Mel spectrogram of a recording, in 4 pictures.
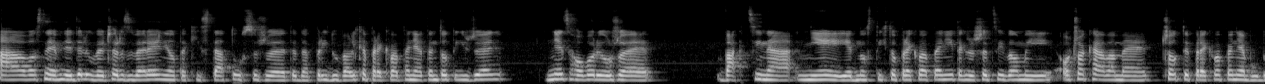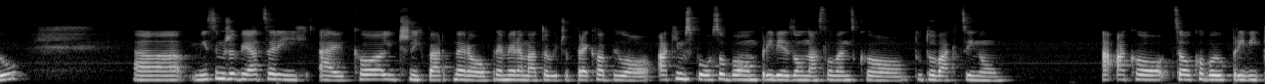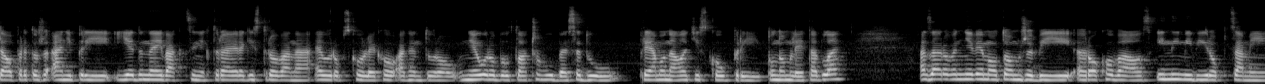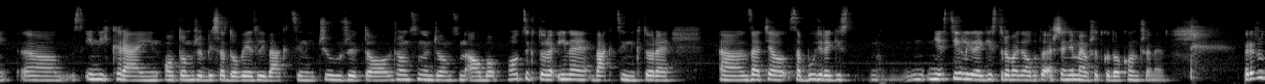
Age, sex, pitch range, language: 20-39, female, 200-225 Hz, Czech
